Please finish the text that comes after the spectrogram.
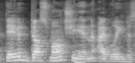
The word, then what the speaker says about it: David Dastmalchian: But it's David Dastmalchian, I believe is how you pronounce his name.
